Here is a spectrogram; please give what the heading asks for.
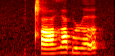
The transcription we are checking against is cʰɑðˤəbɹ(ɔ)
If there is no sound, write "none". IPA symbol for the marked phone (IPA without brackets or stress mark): ʌ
